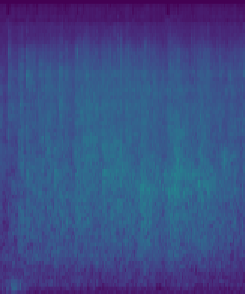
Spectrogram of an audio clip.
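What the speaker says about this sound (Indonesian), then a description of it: "Tepuk tangannya jangan tanggung-tanggung, tepuk tangan ya." An audience at a church gathering claps in a soft, even wash of many hands, distant and fairly quiet, holding steady without a break.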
